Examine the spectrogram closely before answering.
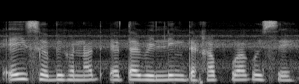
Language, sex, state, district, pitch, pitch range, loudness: Assamese, female, Assam, Kamrup Metropolitan, 215 Hz, 205-220 Hz, -17 LUFS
